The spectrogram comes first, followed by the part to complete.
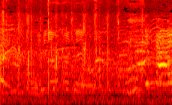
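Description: Scattered voices calling out across an open field, with several short sharp clicks.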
